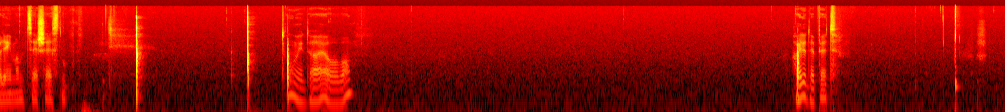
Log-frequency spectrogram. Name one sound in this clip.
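Chess pieces click as they are moved.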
